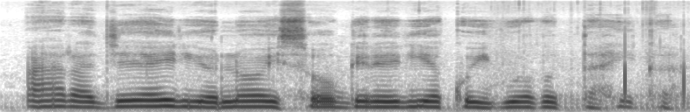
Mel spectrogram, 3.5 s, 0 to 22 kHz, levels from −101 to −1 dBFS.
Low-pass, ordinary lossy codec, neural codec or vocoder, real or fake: none; none; vocoder, 44.1 kHz, 128 mel bands every 256 samples, BigVGAN v2; fake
